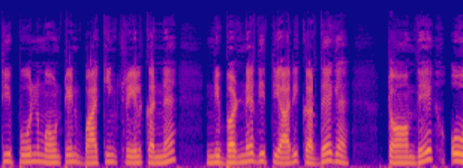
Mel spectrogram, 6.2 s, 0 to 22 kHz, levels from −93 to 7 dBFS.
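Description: A speech recording runs with the same degradation from start to finish. Nothing survives above about 16.6 kHz, and two layered kinds of coding damage are heard together. This is likely transcoding between lossy codecs. The sound fits a Vorbis encode at moderate bitrate later re-encoded as lower-bitrate AAC-LC, with the second encoder spending bits on the first one's artefacts and adding its own. On a spectrogram this appears as a flat ceiling at 16.6 kHz across the whole clip, with speckled, blocky energy below it in the top octave.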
